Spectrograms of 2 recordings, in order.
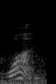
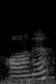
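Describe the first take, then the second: First: It starts with a 'w' sound. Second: It starts with an open 'ah' vowel. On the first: The speaker calls it right. "That sounds like one" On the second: The speaker calls it wrong. "That, that doesn't sound right"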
